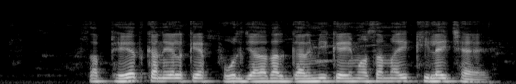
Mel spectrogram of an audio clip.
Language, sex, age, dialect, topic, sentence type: Maithili, male, 18-24, Angika, agriculture, statement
